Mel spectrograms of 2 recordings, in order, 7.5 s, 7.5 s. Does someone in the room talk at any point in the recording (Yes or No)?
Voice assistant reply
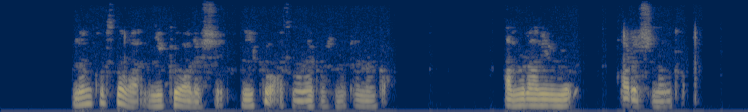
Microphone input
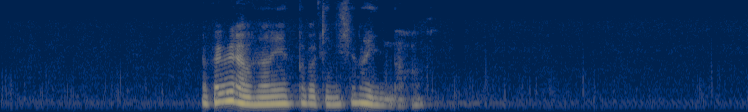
Yes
